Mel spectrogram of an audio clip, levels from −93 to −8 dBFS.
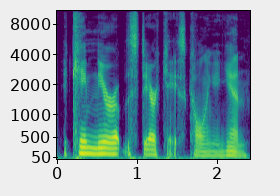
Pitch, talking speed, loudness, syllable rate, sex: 105 Hz, 200 wpm, -20 LUFS, 5.8 syllables/s, male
